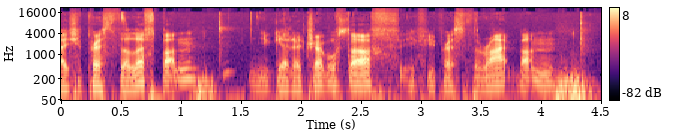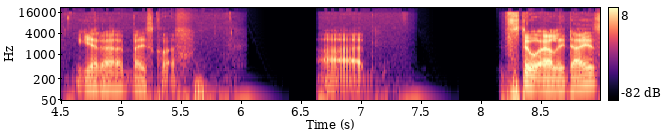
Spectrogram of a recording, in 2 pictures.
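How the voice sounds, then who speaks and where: A man giving a casual, unscripted software tutorial, thinking aloud in a halting, hesitant way with dry, self-deprecating humour. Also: fairly low pitch, vocal fry, no echo. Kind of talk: casual unscripted screen-recorded software demo.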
